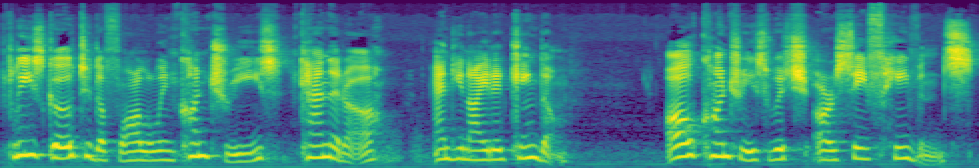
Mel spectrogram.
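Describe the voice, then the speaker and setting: A woman reading a made-up emergency alert, halting and stumbling over repeated words. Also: on the high side, animated, mellow. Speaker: amateur emergency alert announcer. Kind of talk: improvised emergency broadcast reading.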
